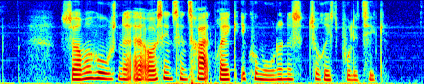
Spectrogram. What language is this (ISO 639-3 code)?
dan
